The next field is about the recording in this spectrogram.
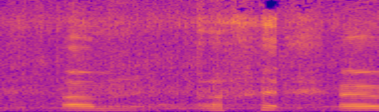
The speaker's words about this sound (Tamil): எங்கள் வீட்டுக்கு வெளியே மழை சத்தம் கேட்குதா அவங்களுக்கு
